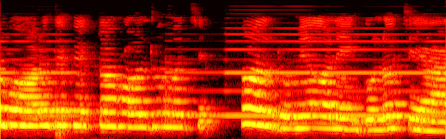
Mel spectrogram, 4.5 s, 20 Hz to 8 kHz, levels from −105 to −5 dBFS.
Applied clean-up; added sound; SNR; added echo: none; Wind instrument, woodwind instrument; 15 dB; reverberation time 0.6 s.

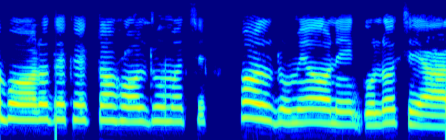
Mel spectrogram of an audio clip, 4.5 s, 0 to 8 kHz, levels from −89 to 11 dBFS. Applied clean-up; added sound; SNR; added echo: none; none; none; none.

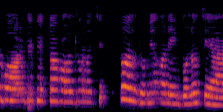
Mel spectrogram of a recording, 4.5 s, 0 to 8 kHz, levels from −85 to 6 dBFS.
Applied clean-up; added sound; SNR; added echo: neural mask model DeepFilterNet 3.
